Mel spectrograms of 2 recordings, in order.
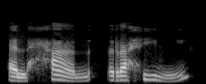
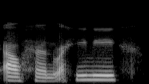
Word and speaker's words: Alhan Rahimi: My name is originally an Arabic name, and the proper pronunciation or the Arabic original pronunciation of it is Alhan Rahimi. Because it's not very easy to pronounce that deep H sound, that's why I go by Alhan Rahimi when I'm speaking to English-speaking people.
